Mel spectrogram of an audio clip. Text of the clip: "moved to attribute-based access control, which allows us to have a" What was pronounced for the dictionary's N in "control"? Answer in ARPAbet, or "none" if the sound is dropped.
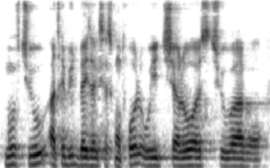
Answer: none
